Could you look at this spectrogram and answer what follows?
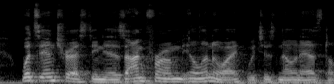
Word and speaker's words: Illinois: mispronounce it they'd say illinois like there's e on the end and we'd say there's no noise right illinois it's a french word they're the fighting illini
